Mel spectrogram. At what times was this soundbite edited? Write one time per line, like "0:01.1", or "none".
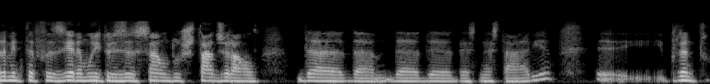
0:04.5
